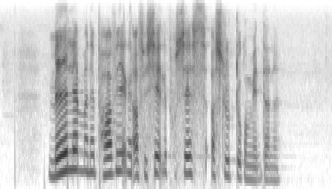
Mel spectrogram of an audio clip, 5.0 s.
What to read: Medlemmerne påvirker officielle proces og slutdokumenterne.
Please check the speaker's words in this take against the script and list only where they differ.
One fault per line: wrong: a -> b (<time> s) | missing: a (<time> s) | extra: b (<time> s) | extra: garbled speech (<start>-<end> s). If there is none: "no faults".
no faults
